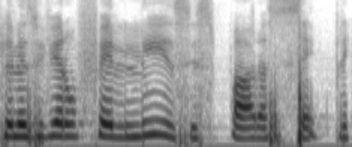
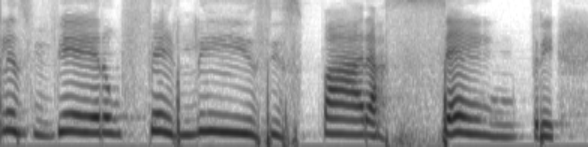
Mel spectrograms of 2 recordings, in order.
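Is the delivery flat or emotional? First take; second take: flat; emotional. First: It is said flatly, without emotion. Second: It is said with happy, lively emotion. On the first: The speaker calls it wrong. "eu não vou falar" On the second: The speaker calls it right. "eu tenho que dar essa entonação, eu tenho que dar a emoção certa"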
